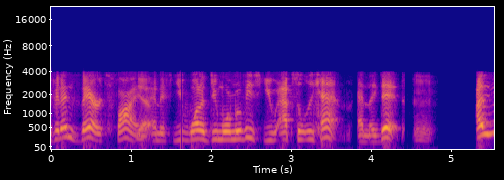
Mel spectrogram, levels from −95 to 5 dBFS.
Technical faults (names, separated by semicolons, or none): packet loss on an ADPCM call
